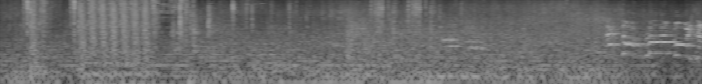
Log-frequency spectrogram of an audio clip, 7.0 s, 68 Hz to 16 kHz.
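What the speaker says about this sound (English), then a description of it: "Shoot that machine gun!" Rapid machine gun fire rattles through a World War I battle in Battlefield 1, dense and loud with sustained bursts, mixed with engine rumble and shouting voices over the chaos.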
